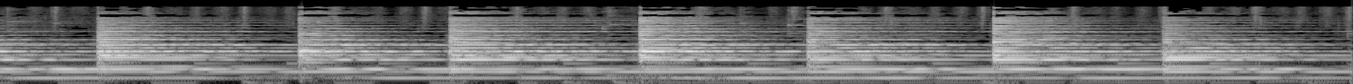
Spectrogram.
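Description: A church bell rings loudly and repeatedly, each stroke ringing on.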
